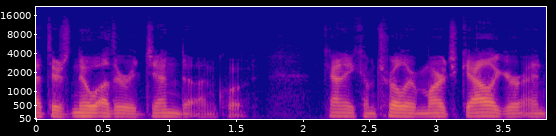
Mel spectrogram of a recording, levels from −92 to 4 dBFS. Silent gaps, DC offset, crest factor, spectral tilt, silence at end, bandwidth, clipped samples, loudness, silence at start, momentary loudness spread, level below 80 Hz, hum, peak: none; under 0.1%; 20 dB; -6.5 dB/octave; 0 s; 14.5 kHz; under 0.1%; -36 LUFS; 0 s; 14 LU; -70 dBFS; none; -18 dBFS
